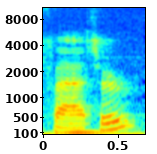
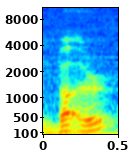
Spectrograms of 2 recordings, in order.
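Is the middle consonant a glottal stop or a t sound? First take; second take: t sound; glottal stop. First: The middle consonant is a plain t sound. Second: The middle t is replaced by a glottal stop. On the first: "instead of saying fatter, which also exists" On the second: "speakers of this accent here, they say butter"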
